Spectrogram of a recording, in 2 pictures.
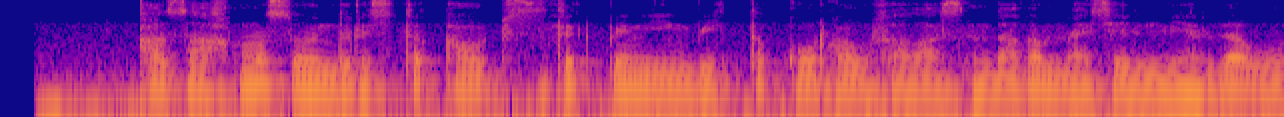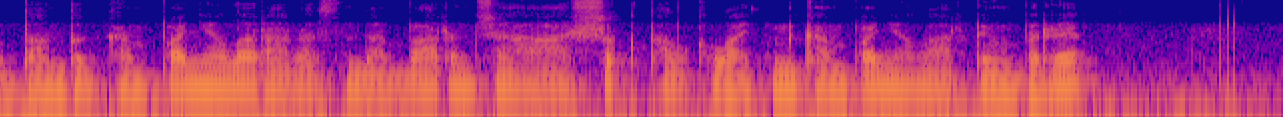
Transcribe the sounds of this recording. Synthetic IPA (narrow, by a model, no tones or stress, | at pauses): qʰɑzɑqməzwɵnd̪ɪɾɪst̪ɪkqʰːɑwɪpsɪzd̪ɪkpe̞nje̞ŋbe̞k̚t̪ɪk̚qʰo̞ɾʁɑwsɑlˠɑsənd̪ɑʁəmæse̞le̞le̞ɾd̪ɪwo̞t̪ɑnd̪əqkʰompanʲijalˠɑɾɑɾɑsənd̪ɑbɑɾənʃɑːʃəqt̪ʰɑlˠqəlˠɑjt̪əɴkʰompanʲijalˠɑɾd̪əɴbɪɾɪ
